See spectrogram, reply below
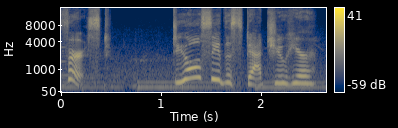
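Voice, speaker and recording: Mualani, an upbeat young guide. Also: female voice, very high voice, sing-song, a little slow, heavily acted. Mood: confident. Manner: upbeat, playful, confident. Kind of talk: video game voice acting. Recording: game audio with music behind.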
